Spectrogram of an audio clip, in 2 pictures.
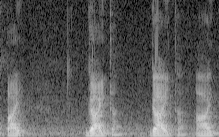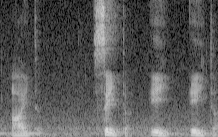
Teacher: se sobressai nesse caso pai gaita gaita Aita seita ei eita veja que o i é mais fraquinho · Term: semivogal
